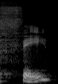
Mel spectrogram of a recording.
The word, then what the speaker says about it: faite: So there's an E at the end of fait. That changes the pronunciation to fait.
